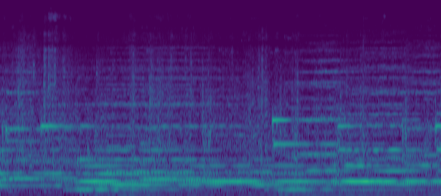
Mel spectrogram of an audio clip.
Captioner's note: wagon rattling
